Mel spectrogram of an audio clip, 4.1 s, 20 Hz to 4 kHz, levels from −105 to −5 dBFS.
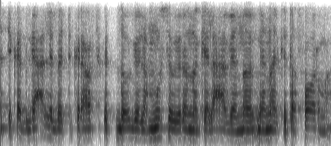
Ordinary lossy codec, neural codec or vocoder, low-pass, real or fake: Opus, 64 kbps; none; 3.6 kHz; real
